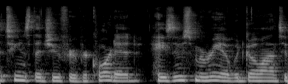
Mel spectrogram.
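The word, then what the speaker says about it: Jesús: her handwritten lyrics that the pronunciation is hey Zeus because she spelled it H a why s o OS anyways after unsuccessfully searching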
